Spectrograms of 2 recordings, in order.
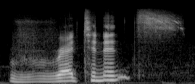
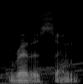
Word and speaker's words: reticence: He spent most of the time listening but not out of retinence. Is that how you pronounce that? Retinance. Uh reticence.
